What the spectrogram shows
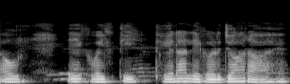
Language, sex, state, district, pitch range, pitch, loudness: Hindi, male, Uttar Pradesh, Saharanpur, 120-130 Hz, 125 Hz, -14 LUFS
